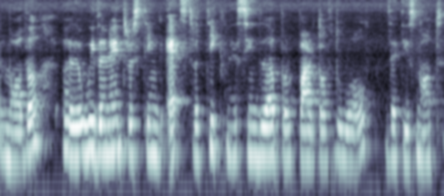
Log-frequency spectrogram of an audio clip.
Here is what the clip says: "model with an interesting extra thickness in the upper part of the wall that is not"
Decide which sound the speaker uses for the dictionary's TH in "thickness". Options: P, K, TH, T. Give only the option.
T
